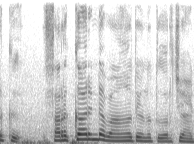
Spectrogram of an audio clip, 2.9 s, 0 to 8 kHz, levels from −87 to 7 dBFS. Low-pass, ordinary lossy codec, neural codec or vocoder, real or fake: none; none; none; real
